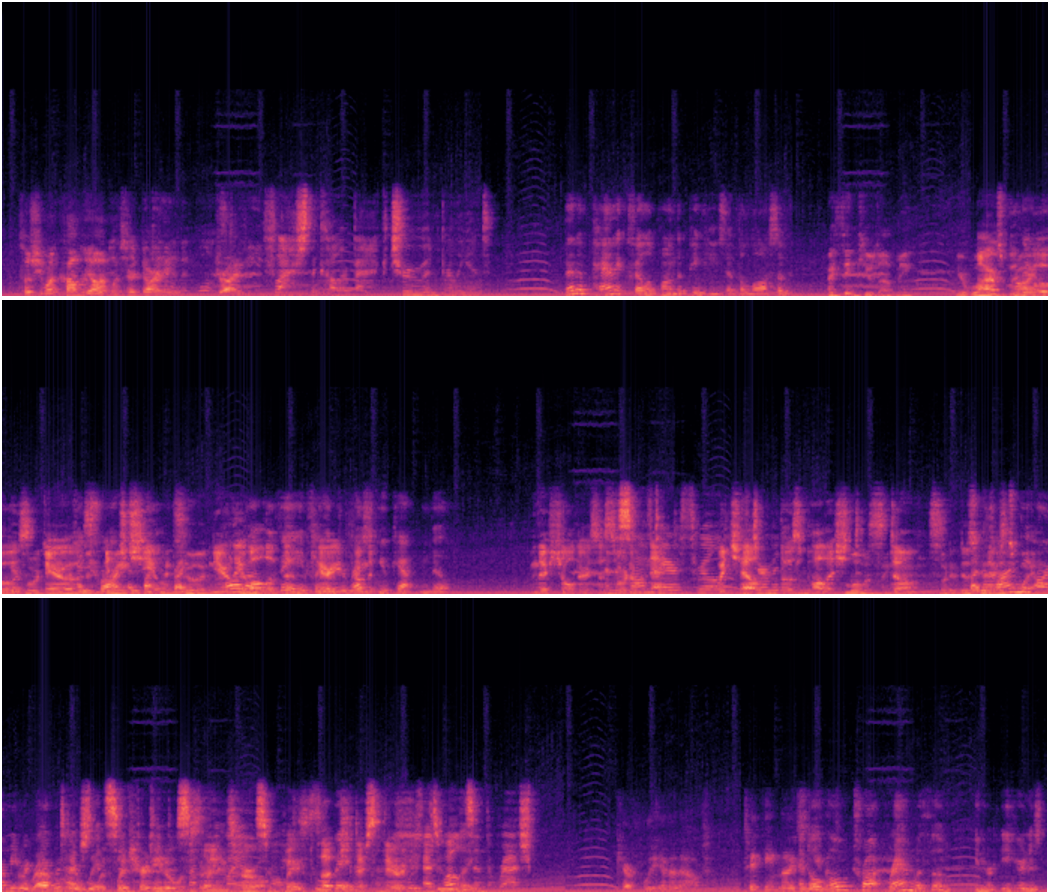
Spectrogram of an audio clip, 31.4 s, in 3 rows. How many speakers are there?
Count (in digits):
6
